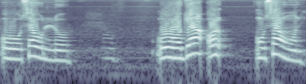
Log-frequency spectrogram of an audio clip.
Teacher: ऊ से उल्लू और ऊ से ऊन भी ओष्ठ्य में ही आता है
